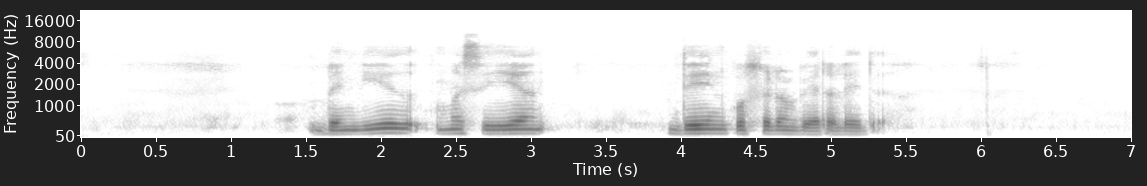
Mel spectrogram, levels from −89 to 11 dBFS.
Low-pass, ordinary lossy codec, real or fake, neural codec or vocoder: 10.8 kHz; MP3, 48 kbps; fake; codec, 24 kHz, 1.2 kbps, DualCodec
